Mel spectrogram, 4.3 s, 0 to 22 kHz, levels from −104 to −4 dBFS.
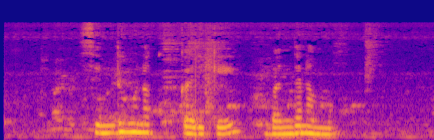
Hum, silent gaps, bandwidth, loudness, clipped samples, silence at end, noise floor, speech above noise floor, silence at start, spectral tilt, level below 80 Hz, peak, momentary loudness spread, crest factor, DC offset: none; none; 11.5 kHz; -23 LUFS; under 0.1%; 0.25 s; -51 dBFS; 28 dB; 0.5 s; -7 dB/octave; -58 dBFS; -8 dBFS; 21 LU; 16 dB; under 0.1%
